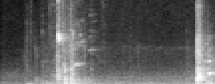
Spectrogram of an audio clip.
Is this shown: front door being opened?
yes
